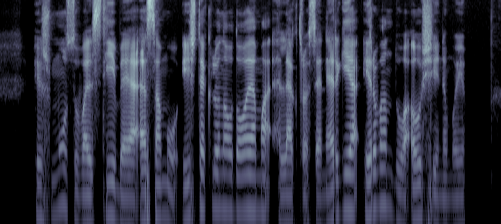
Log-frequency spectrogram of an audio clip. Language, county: Lithuanian, Kaunas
